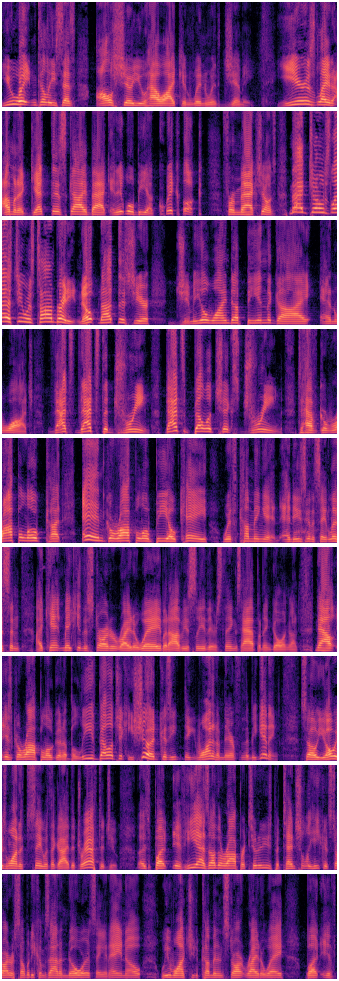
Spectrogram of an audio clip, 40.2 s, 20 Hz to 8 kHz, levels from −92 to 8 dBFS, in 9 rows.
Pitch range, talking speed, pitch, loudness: 150-195 Hz, 225 wpm, 170 Hz, -16 LUFS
